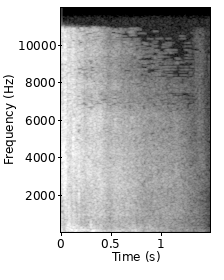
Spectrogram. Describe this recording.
m67 fragmentation grenade explosion 4
Specific details can be red in the metadata of the file.
agression, army, attack, explosion, fight, granade, granate, grenade, military, war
